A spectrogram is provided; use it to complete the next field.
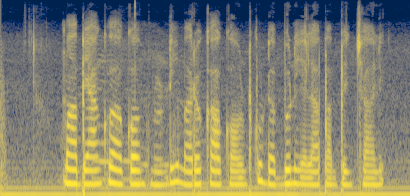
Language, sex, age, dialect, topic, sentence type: Telugu, female, 18-24, Southern, banking, question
